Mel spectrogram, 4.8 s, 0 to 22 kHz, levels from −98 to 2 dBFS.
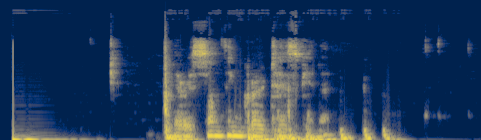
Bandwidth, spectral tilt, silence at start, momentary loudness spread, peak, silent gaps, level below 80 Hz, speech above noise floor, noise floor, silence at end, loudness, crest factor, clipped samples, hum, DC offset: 7.4 kHz; -5 dB/octave; 0.1 s; 18 LU; 0 dBFS; none; -20 dBFS; 41 dB; -51 dBFS; 0.8 s; -13 LUFS; 14 dB; under 0.1%; none; under 0.1%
